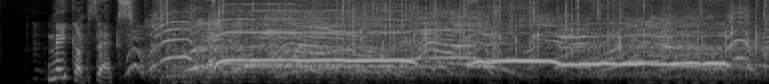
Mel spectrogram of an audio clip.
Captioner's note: cheers and applause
